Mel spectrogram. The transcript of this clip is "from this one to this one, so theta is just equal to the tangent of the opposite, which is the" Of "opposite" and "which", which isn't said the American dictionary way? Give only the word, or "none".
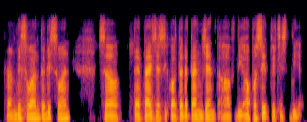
opposite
